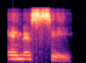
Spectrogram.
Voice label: "NSC", Indian

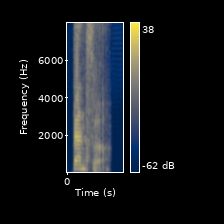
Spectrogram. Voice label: "panther", Indian; Dictionary

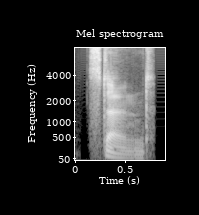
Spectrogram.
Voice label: "stoned", British

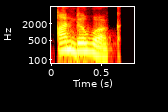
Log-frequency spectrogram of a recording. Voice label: "underwork", Indian

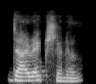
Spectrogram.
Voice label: "directional", Indian

